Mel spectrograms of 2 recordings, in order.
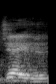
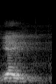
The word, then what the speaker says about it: Jehu: We call him Jehu because we don't pronounce the J. We pronounce the J instead of the Y sound, but it was Jehu.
